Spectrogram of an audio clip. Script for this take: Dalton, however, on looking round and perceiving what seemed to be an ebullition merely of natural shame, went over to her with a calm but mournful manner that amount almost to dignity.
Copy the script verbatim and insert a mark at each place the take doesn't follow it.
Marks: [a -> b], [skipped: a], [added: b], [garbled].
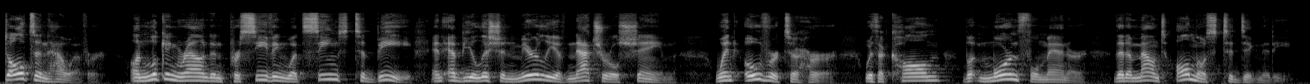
Dalton, however, on looking round and perceiving what seemed to be an ebullition merely of natural shame, went over to her with a calm but mournful manner that amount almost to dignity.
